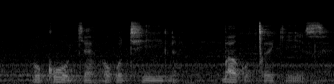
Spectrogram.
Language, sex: Xhosa, male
